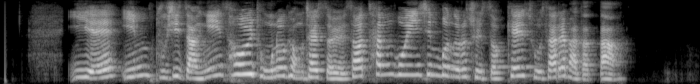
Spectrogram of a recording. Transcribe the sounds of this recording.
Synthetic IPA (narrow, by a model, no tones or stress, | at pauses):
ie̞impuɕʰid͡ʑaŋisʰʌuɭtoŋnokjʌŋt͡ɕʰaɭs͈ʌe̞sʰʌt͡ɕʰanɡoinɕʰimbonɯɾot͡ɕuɭs͈ʌkʰe̞t͡ɕosʰaɾɯɭpadat̚t͈a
